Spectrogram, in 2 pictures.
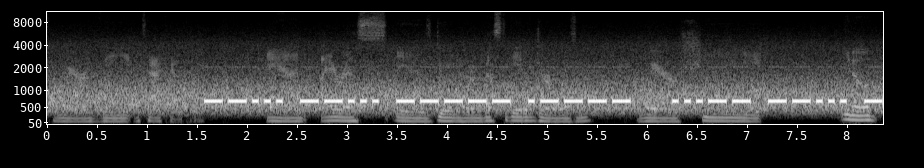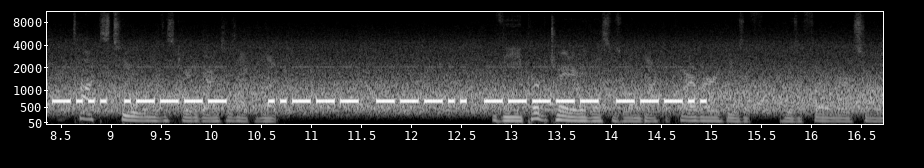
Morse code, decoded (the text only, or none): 7701 3771 2808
